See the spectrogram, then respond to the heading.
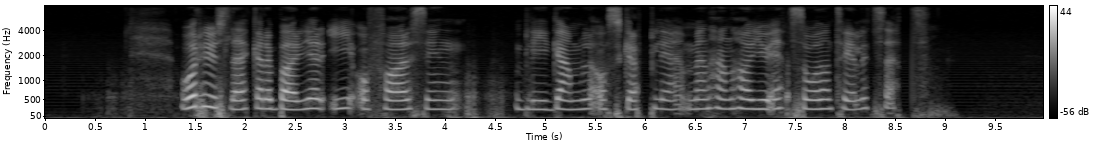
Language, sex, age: Swedish, female, 17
